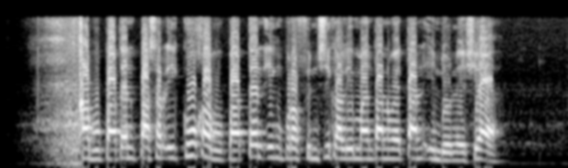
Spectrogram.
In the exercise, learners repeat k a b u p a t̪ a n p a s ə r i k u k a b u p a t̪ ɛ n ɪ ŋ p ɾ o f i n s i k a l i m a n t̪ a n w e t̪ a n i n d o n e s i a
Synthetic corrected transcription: k a b u p a t̪ ɛ n p a s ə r i k u k a b u p a t̪ ɛ n ɪ ŋ p ɾ o f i n s i k a l i m a n t̪ a n w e t̪ a n i n d o n e s i a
